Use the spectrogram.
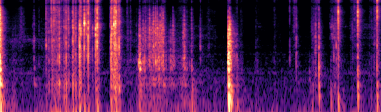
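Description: Tarot cards shuffled by hand in close, crisp riffling bursts with short pauses and a few sharp taps between them.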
